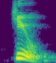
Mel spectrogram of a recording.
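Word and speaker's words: queue: ওমোন was standing in দা কিউ। ওকে? এইটা তোমাদের pronounce করতে অনেকে দাঁত ভেঙ্গে যেতে পারে। কিউ কিউ। ওকে। আমি আরেকবার বলছি আচ্ছা কিউ okay this is হাউ ইউ প্রনাউন্সে কিউ কিউ মানে হচ্ছে কি স্যার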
